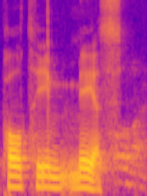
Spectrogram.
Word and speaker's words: Ptolemais: It's Ptolemais.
